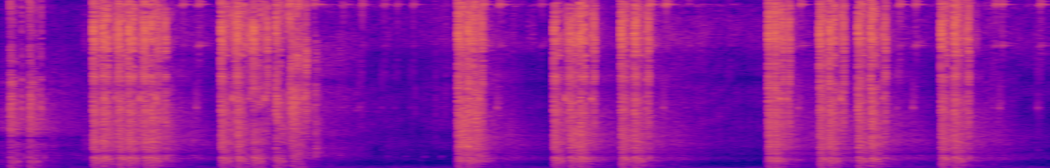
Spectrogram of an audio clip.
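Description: Bursts of automatic gunfire in the VR shooter Onward, a competitive match: about six loud, sharp volleys of rapid shots separated by brief gaps, close and punchy with no voices.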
